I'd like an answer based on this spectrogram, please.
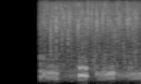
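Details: A sergeant major fish, recorded by hydrophone on a coral reef, gives short, low purring pulses over the steady crackle of snapping shrimp.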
